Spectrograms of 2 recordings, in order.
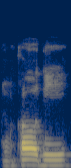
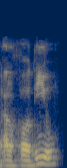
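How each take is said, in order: First: The word ends with a long ee sound. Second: The word ends with an extra yu syllable. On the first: The speaker calls it right. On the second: The speaker calls it wrong.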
